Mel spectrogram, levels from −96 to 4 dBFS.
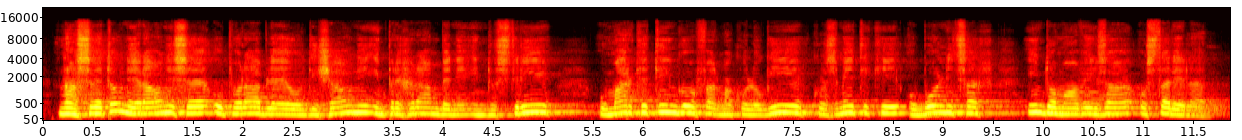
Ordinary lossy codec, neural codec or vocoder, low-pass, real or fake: AAC, 64 kbps; none; 14.4 kHz; real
